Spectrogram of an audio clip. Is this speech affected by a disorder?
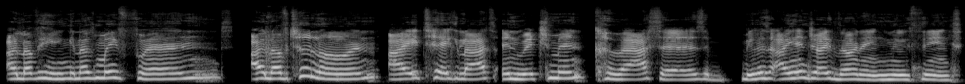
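Yes: Down syndrome; trisomy 21, three copies of chromosome 21, present from birth, pediatrician suspected after birth, not found prenatally; adult, early intervention via Virginia Down Syndrome Association, milestones met on time.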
